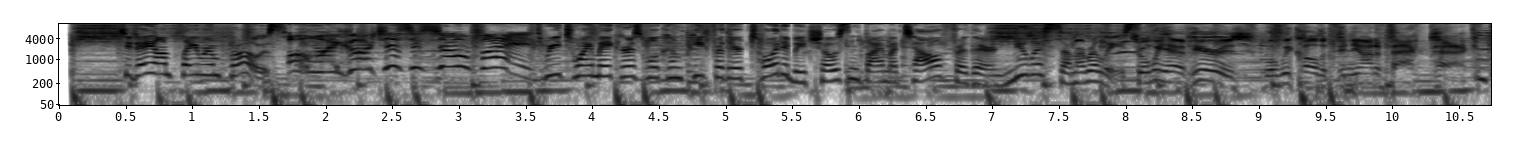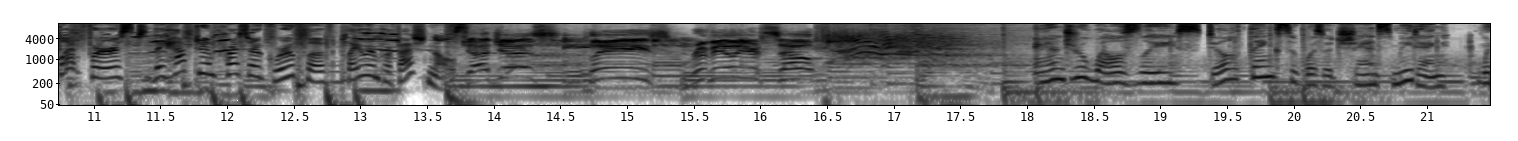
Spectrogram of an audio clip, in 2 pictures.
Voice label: female english canadian neutral north american accent documentary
